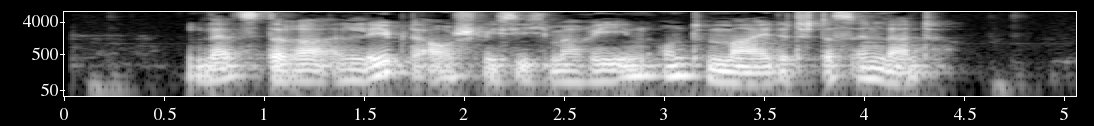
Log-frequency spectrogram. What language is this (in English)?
German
